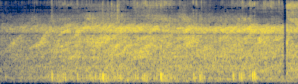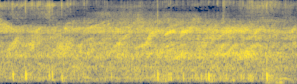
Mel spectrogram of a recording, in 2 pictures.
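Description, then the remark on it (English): Whistler-mode chorus radio emissions, a wave that can accelerate radiation-belt particles to very high energies, played back as sound: a dense, continuous wash of rising chirps and birdlike whistles layered over a steady hiss, with no voices. “Well, that, that wave that you just heard there was Whistler mode chorus, which is a particularly important wave which can accelerate particles in the radiation belts up to very high energies and that's one of the emissions that we observe.”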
